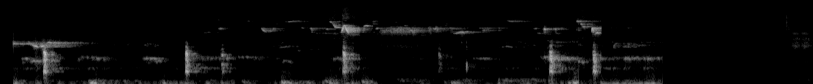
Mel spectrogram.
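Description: Blue-bearded bee-eater calling: a series of sharp, knocking notes about a second or so apart, akin to someone chopping trees, stopping about six and a half seconds in.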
